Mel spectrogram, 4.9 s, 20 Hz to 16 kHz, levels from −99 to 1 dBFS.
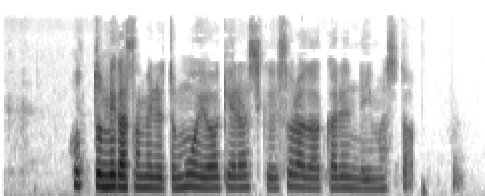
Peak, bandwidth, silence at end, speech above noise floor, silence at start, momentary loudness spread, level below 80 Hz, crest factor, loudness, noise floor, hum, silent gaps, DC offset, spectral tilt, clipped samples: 0 dBFS; 11 kHz; 0.3 s; 41 dB; 0.75 s; 19 LU; -64 dBFS; 20 dB; -20 LUFS; -61 dBFS; none; none; under 0.1%; -6 dB/octave; under 0.1%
